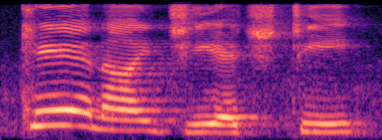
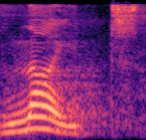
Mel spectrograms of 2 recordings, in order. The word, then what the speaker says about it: knight: The next pair of homophone is kn i g ht and n i gh ht pronounced as knight. The first k is not pronounced.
